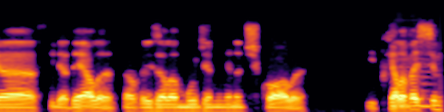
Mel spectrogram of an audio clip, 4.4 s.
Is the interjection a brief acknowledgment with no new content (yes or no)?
yes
